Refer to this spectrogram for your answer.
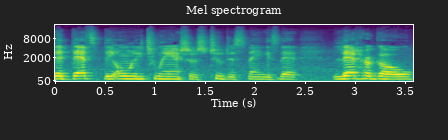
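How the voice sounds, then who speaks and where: Noticeable background noise sits behind a woman who talks at a moderate pace and a medium pitch. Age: 70s. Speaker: grandmother of the host's children. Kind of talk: casual chat. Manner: halting.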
